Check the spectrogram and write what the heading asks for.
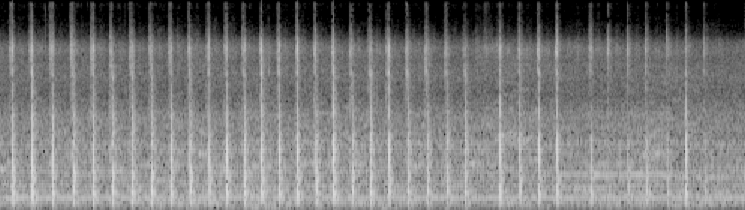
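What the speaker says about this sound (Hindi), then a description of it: "ये हमने प्याज चॉप कर लिया" A knife finely chopping onion on a board, about thirty even, crisp knocks in a fast steady rhythm, close and loud, slowing slightly near the end.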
